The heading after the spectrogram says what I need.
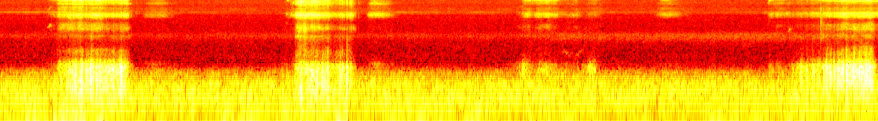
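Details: Soft, breathy snores from a small dog at about three to four breaths a minute, with quiet pauses between them: snoring.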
